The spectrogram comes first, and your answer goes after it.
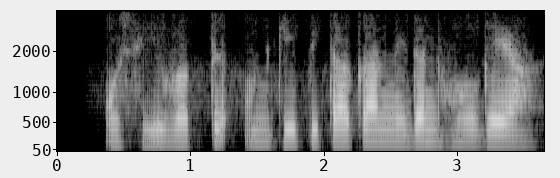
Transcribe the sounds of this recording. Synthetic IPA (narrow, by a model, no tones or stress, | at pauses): ʊsḭʋɐk̚t̪ʊ̰nkepɪt̪akanɪd̪ənɦoɡɐjaː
